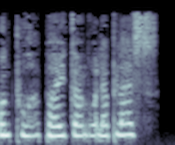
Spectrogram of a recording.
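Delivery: very high, anxious character voice; high-pitched dismay; despairing murmur. A narrator's reading. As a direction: admit helplessly that the plan fails. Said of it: "murmura Agnès".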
